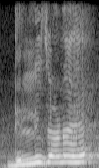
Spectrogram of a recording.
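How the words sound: It is said with strong exclamatory feeling. Going to Delhi is met with surprise or strong feeling. "विस्मयबोधक चिन्ह लगा दो।"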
